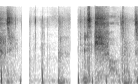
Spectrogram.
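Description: A person whispering close to the microphone in short breathy bursts, broken by sharp clicks and brief cuts in the audio.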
